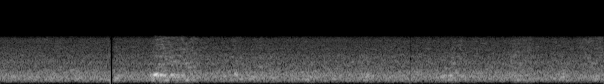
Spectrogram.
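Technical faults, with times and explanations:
throughout Bluetooth CVSD headset codec: one-bit slope coding keeps only about 200 Hz to 3.5 kHz, leaving granular hiss and scratchy s sounds, unlike a muffled lowpass filter.
1.10–1.15 and 4.10 unconcealed Bluetooth headset packet loss: gaps of 22.5 ms, likely a few lost packets, and 7.5 ms open with abrupt edges, with sound briefly returning quieter rather than being smoothed over.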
